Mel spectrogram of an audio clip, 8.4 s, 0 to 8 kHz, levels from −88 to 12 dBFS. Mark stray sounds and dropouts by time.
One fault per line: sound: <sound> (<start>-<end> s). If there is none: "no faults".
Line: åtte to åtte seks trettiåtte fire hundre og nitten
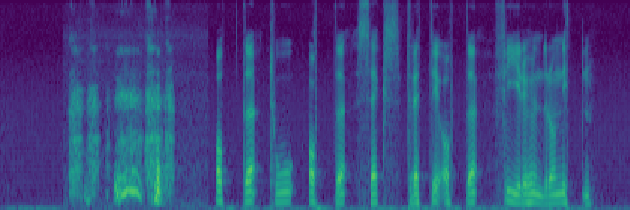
sound: laugh (0.9-2.4 s)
